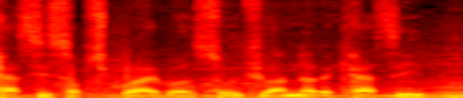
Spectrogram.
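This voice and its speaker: Music plays in the background as a man with a Meghalaya accent speaks with ordinary pitch variation. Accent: Khasi-accented English. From Meghalaya, India (Khasi). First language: Khasi. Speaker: vlogger. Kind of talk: casual vlog talk. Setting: outdoors on a morning walk.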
